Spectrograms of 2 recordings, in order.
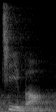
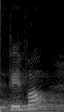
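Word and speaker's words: תיבה: This is, we call it in Morocco, tiba, like Moroccan pronunciation by Jews. Tiba, this is the teva. Moroccan Jews, they call it teva, but American or Ashkenazi, they use another word, bima.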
